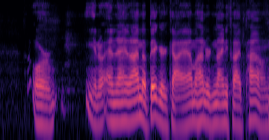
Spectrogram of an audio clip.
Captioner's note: chuckles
